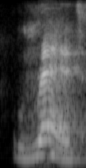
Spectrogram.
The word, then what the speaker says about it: read: or that word there can actually be pronounced red i read the book it's the same spelling same looks exactly the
